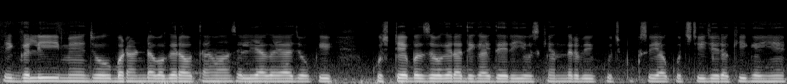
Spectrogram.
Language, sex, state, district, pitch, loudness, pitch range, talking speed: Hindi, male, Rajasthan, Bikaner, 140 Hz, -17 LUFS, 135-145 Hz, 230 wpm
